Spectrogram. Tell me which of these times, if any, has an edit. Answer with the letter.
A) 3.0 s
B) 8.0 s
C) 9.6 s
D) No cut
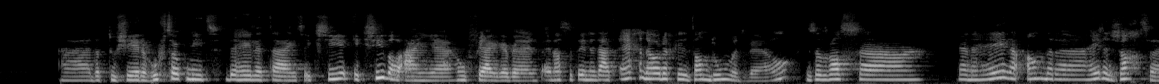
B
